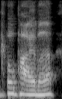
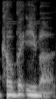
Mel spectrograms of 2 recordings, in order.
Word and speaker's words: copaiba: some people are saying copaiba there's different ways to pronounce it but the actual tree is from Brazil and in Brazil they call it copaiba so I like to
